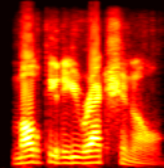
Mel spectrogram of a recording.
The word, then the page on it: multidirectional: American English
